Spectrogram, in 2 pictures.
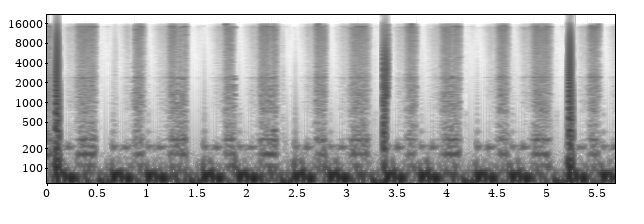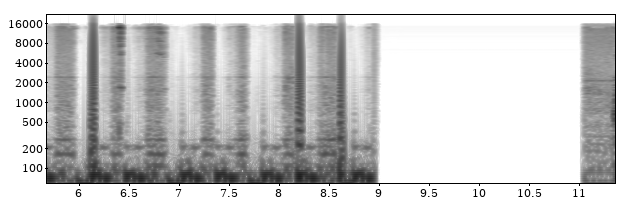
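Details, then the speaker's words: Fourth heart sound (S4 gallop) in a teaching clip, caused by reduced compliance of the left ventricular wall and always pathological: regular low heart sounds with an extra soft thud just before the first sound. "بس اذا اكو كونديشن تسوي تاثر على الريزيلينس على المرونه والكامبلاينس المطاوعه مالت اللف فنتركل وول راح تعطيني فورث هارت ساوند. فلذلك whenever there is a fourth heart sound there must be a pathology."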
